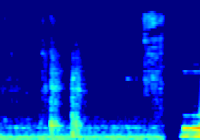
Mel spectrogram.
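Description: A few faint clicks and scrapes from a stirrer working a liquid mixture in a glass measuring jug, over a steady low hum. Near the end the sound cuts out briefly and ambient music begins.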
